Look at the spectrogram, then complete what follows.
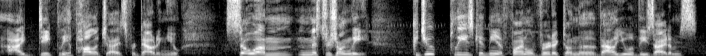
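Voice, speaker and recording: A man's voice: a little high, expressive, a little slow, fairly bright tone. A man playing a nervous, eager merchant in an anime game, stammering and ingratiating. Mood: panicked, apologetic. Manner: fawning, stammering.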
